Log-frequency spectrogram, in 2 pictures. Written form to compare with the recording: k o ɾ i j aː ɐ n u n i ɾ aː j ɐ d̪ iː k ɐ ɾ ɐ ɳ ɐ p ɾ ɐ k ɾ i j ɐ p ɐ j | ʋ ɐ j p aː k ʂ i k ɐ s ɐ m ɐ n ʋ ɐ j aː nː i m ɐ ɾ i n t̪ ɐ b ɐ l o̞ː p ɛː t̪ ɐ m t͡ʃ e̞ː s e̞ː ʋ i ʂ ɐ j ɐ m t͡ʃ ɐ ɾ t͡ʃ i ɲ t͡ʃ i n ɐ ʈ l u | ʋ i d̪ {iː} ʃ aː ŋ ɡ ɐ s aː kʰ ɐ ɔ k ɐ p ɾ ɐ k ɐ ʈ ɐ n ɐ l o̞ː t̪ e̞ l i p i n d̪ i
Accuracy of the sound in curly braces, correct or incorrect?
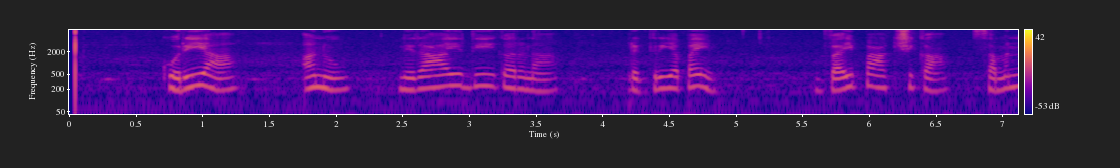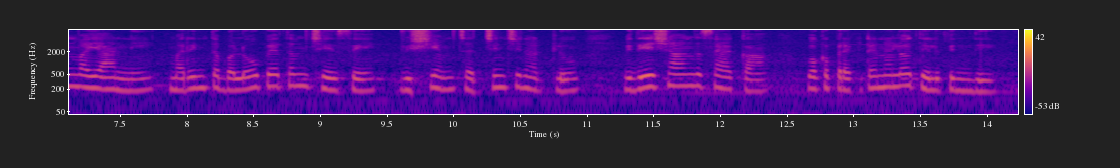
incorrect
